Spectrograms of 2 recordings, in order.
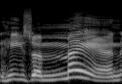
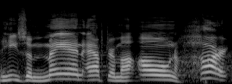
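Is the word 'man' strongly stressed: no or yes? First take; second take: yes; no. First: The word man is strongly stressed. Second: The word man gets no special stress.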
